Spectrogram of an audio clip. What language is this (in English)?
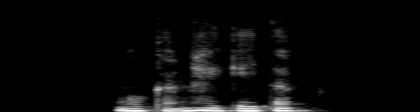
Cantonese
